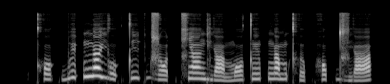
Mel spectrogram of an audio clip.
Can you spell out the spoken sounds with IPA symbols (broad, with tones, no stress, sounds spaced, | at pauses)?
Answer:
kʰ ɔ˨ k̚ b e˦ ʔ ŋ a˥˧ j o˨ ʔ t̪ i˦ ʔ d͡z ɔ˨ t̚ t͡ɕ ã˦ ɡ j a˨˩ m ɔ˧ t̪ ẽ˦ p̚ ŋ a˦ m kʰ ə˨ p̚ h ɔ˦ p̚ d͡z j a˨˦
